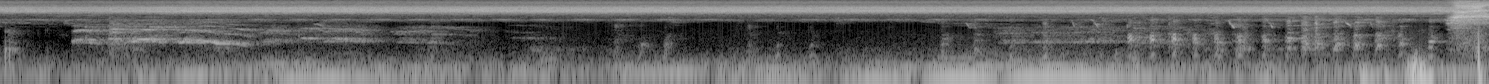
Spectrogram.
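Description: A rooster crows, followed by softer clucking and scratchy background noise, with a steady high insect-like hiss throughout.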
